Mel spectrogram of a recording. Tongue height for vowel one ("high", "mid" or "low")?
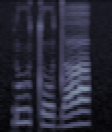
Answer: high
